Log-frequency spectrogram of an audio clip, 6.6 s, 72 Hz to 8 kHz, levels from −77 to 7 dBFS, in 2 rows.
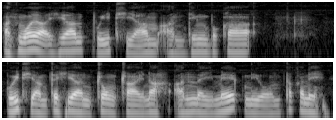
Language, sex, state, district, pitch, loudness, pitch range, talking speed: Mizo, male, Mizoram, Aizawl, 120 Hz, -17 LUFS, 115-135 Hz, 190 wpm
